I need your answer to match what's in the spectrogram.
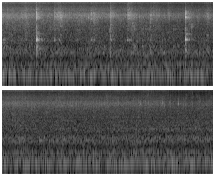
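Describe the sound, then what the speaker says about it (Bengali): Spice paste with cumin powder fries and is stirred in a pan, giving a steady close sizzle with a few sharp spoon clicks against the pan. "দিয়ে দেবো জিরের গুঁড়ি ভালোভাবে মশলাটা কষিয়ে নেব"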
